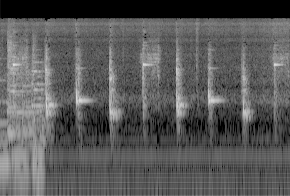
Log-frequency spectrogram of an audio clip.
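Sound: clock ticking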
